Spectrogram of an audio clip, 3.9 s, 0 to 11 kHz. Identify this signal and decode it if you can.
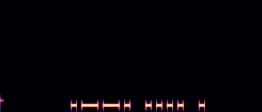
Morse code, heard as a keyed tone, about 15 wpm, 700 Hz. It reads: PHE
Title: USA Call Sign Postfixes - 3 Letters 15wpm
